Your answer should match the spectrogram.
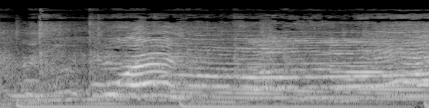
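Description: Several women's voices squealing and calling out excitedly, high-pitched and overlapping, loudest about half a second in.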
